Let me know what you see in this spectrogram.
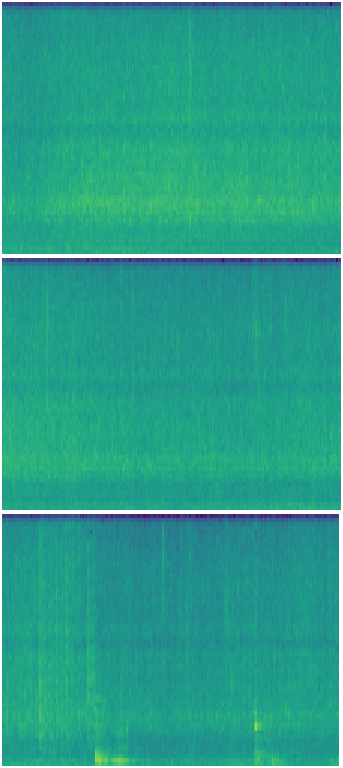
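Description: Ground spice paste frying in hot oil in a pot: a steady sizzle that swells about a second in and slowly eases off. A few short clatters of stirring come near the end.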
